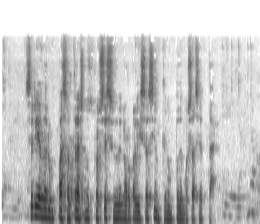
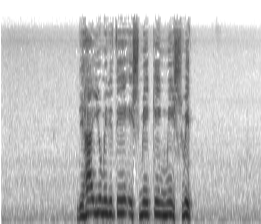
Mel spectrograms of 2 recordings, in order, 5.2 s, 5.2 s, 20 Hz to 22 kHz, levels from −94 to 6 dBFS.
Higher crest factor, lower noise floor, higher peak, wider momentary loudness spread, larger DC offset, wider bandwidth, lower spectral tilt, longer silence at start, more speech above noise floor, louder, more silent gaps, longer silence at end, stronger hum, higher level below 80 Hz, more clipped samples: about the same, 22 dB vs 18 dB; second, -46 dBFS vs -50 dBFS; about the same, 0 dBFS vs 0 dBFS; first, 12 LU vs 4 LU; neither; second, 11.5 kHz vs 16 kHz; about the same, -5 dB/octave vs -4 dB/octave; second, 0.05 s vs 1.55 s; second, 25 dB vs 36 dB; second, -21 LUFS vs -15 LUFS; neither; second, 0.1 s vs 1.4 s; neither; about the same, -54 dBFS vs -50 dBFS; neither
